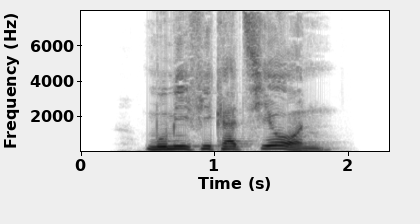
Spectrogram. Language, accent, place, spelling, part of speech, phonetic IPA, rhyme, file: German, Germany, Berlin, Mumifikation, noun, [ˌmumifikaˈt͡si̯oːn], -oːn, De-Mumifikation.ogg
- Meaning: mummification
